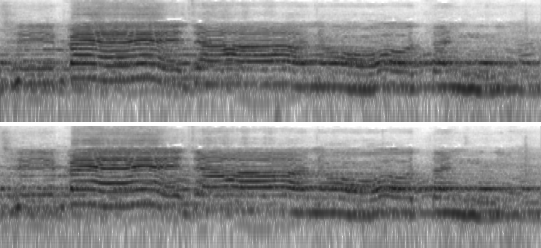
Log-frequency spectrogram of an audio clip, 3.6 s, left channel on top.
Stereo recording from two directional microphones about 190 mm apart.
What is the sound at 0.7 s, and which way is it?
Music, 10° right (ahead or behind).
